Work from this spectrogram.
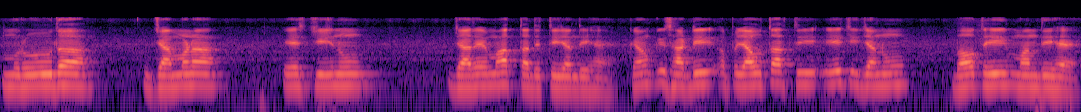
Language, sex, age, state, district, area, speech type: Punjabi, male, 30-45, Punjab, Mansa, urban, spontaneous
